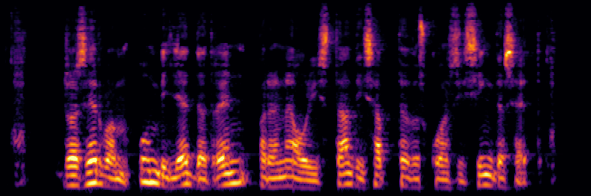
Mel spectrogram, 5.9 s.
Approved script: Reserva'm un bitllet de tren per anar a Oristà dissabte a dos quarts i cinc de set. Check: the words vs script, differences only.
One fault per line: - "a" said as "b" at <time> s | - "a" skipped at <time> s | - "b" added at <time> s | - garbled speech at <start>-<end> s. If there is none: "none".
none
